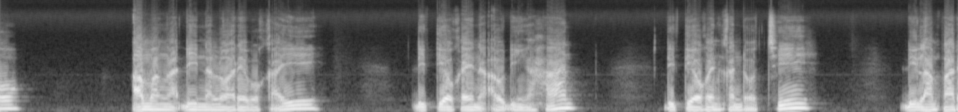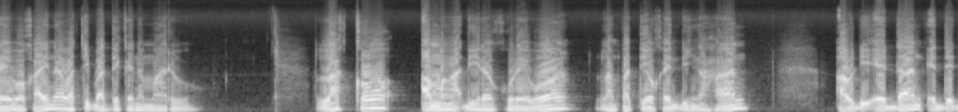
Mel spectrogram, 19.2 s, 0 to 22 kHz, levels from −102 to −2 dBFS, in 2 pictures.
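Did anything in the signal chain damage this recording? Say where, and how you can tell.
Yes. Hard clipping runs through the whole speech clip. The input is overdriven by about 19 dB at a converter or fixed-point conversion, so a few percent of samples flatten against that stage's limit. The result is harsh, broadband fuzz on every loud syllable, not the rounder distortion of soft saturation.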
